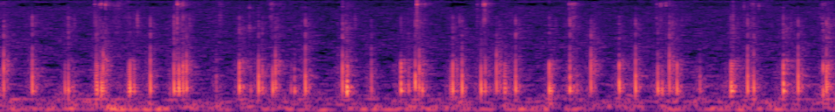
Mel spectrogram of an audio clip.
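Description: A small solid yellow beeswax block, held in both hands, is tapped and scratched with fingernails on all sides. The result is a rapid run of short, dry clicking taps with scratchy texture, centered in the midrange with little low or high end and almost no ring after each tap.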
